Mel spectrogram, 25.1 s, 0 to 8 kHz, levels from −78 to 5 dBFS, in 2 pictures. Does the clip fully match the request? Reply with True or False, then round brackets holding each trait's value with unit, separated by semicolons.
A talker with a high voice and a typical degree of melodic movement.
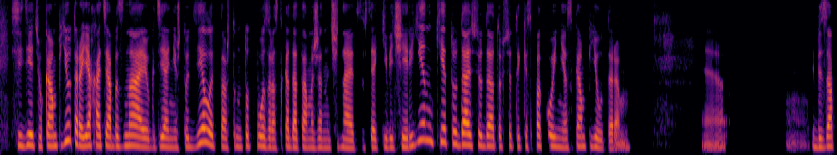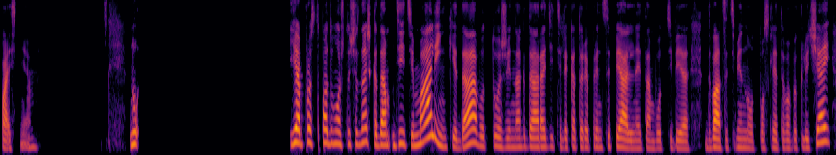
False (180 Hz; 3.7 semitones)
